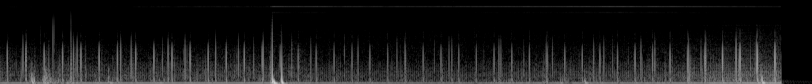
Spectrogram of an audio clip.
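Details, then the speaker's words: Needle EMG teaching example of fibrillation potentials. Each fibrillation fires regularly, but many firing together at different rates sound irregular. "Another important point to remember is that though each single fibrillation fires at a regular rate, many fibrillations firing at the same time sound like irregular firing because their firing rates are different."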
